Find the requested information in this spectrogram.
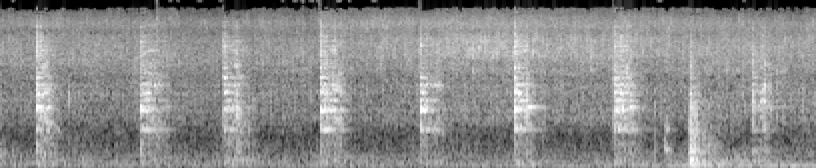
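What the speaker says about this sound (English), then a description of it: "Do not forget to baste your steak with butter, garlic, and thyme." Steak frying in a pan with butter, garlic and thyme sizzles continuously, with a rhythmic swell roughly every second as hot fat is spooned over the meat.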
